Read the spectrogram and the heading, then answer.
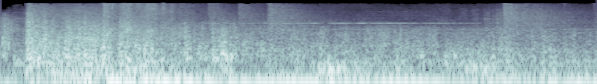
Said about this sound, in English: So this smashes into the creature, and you all can hear the thunder coming from the dining room.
